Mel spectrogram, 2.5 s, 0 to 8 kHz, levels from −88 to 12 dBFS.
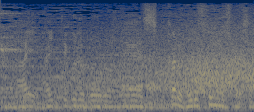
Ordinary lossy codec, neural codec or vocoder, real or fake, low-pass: none; none; real; 7.2 kHz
